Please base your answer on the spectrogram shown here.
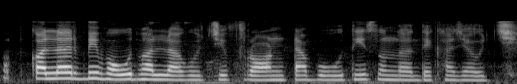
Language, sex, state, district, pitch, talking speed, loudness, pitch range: Odia, female, Odisha, Khordha, 210 Hz, 140 wpm, -18 LUFS, 205-230 Hz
